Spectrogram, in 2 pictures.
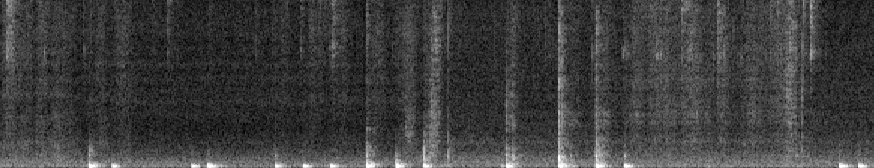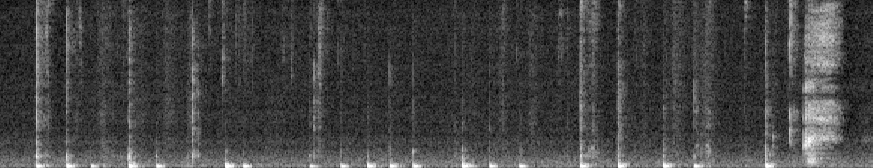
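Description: Blending brush dabbing ink onto kraft cardstock pieces: dull taps in quick runs of two to four a second, about three dozen in all, with a pause of a second or so near the middle.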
